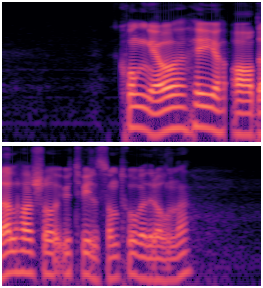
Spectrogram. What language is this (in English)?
Norwegian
